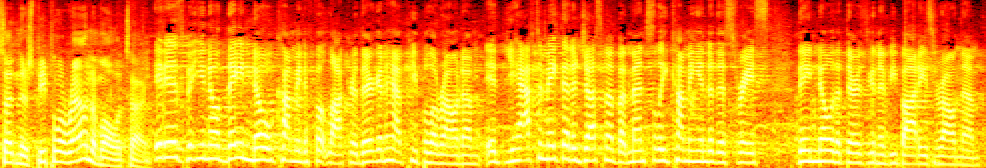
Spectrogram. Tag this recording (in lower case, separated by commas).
speech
